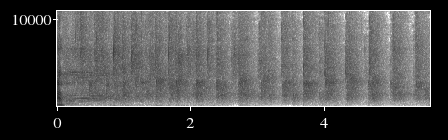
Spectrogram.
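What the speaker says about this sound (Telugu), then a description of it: "చప్పట్లు కొట్టు" A church congregation claps in a steady rhythm, many hands striking together in regular repeated bursts at moderate loudness while a voice talks over them.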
